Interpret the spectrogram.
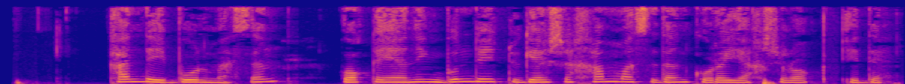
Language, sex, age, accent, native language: Uzbek, female, under 19, Toshkent viloyati, Uzbek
